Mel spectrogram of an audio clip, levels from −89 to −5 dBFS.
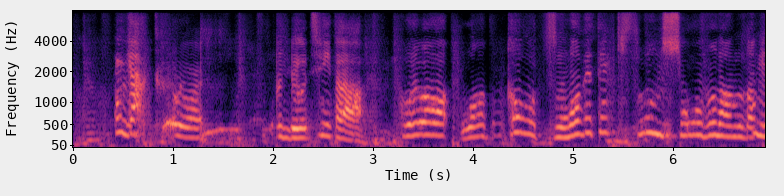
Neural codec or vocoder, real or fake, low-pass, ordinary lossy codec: codec, 16 kHz, 1 kbps, FreqCodec, smaller model; fake; none; none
